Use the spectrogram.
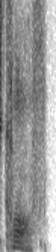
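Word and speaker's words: כף: the letter cough okay and cough is spelled it could be a k a ph or you might supposed to see it someone spell it a k a c a p h who cares we only it's cough okay if you want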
